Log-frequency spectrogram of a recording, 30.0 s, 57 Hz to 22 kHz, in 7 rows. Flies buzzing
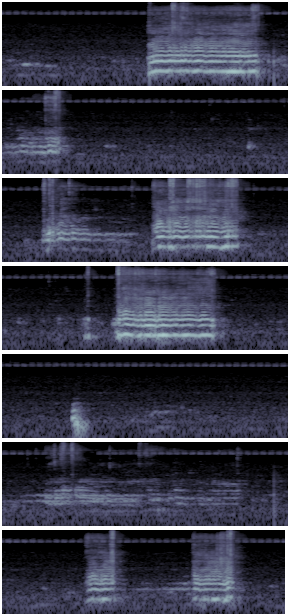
0:02.2 0:04.0, 0:09.2 0:12.3, 0:14.2 0:16.2, 0:28.6 0:29.4

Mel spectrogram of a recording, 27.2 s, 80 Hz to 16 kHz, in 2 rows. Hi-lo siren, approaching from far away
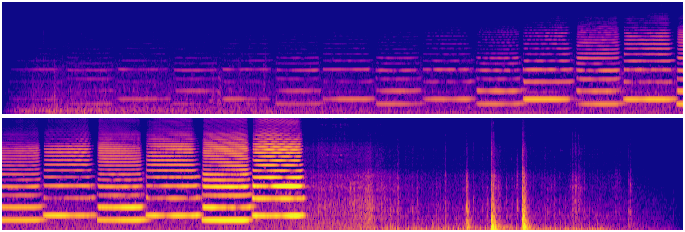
0:00.0 0:21.0

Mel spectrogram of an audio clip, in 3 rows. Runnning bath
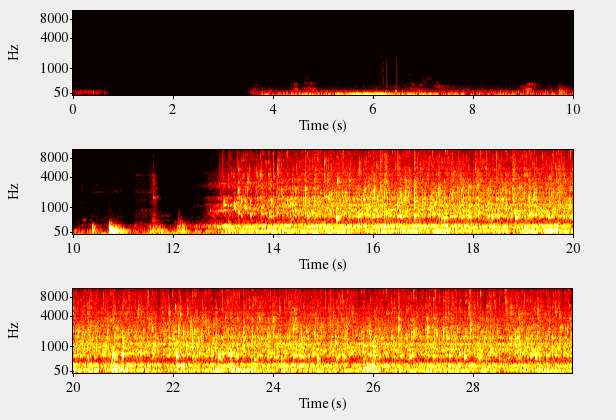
0:10.5 0:29.9

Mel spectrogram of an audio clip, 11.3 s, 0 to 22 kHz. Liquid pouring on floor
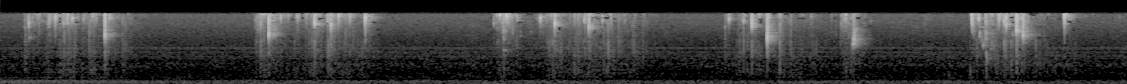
0:00.3 0:01.2, 0:05.0 0:06.4, 0:09.7 0:10.5

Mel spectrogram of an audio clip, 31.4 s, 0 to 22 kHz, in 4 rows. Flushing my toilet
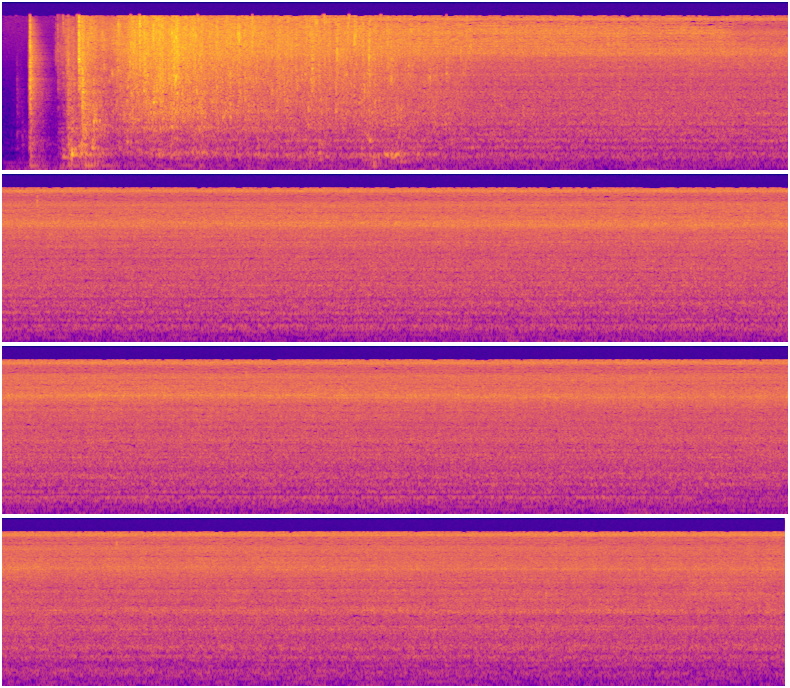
0:00.5 0:06.6

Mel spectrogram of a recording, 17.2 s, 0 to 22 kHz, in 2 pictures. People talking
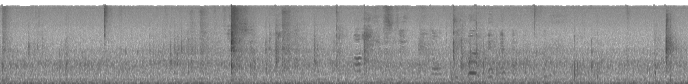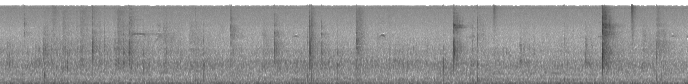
0:04.3 0:06.9

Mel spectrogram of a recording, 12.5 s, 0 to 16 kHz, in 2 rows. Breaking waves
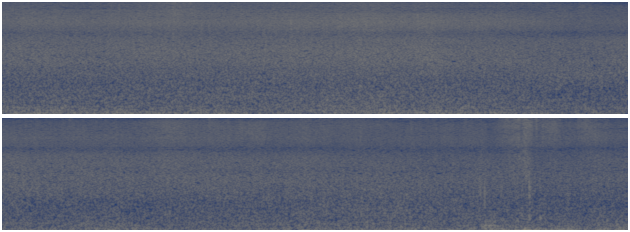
0:09.4 0:12.5

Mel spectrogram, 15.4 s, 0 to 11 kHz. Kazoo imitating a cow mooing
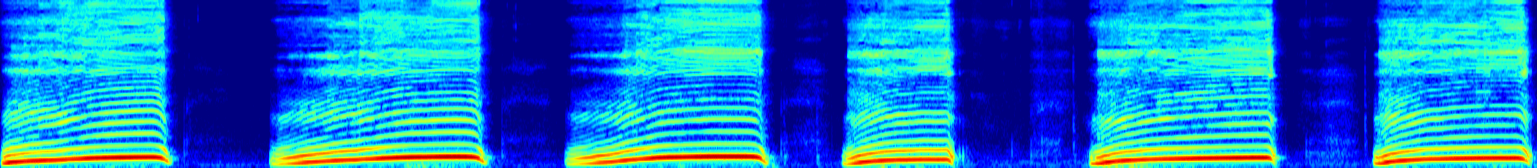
0:00.0 0:01.8, 0:02.7 0:05.0, 0:05.7 0:07.8, 0:08.4 0:09.6, 0:10.9 0:12.9, 0:13.7 0:15.3

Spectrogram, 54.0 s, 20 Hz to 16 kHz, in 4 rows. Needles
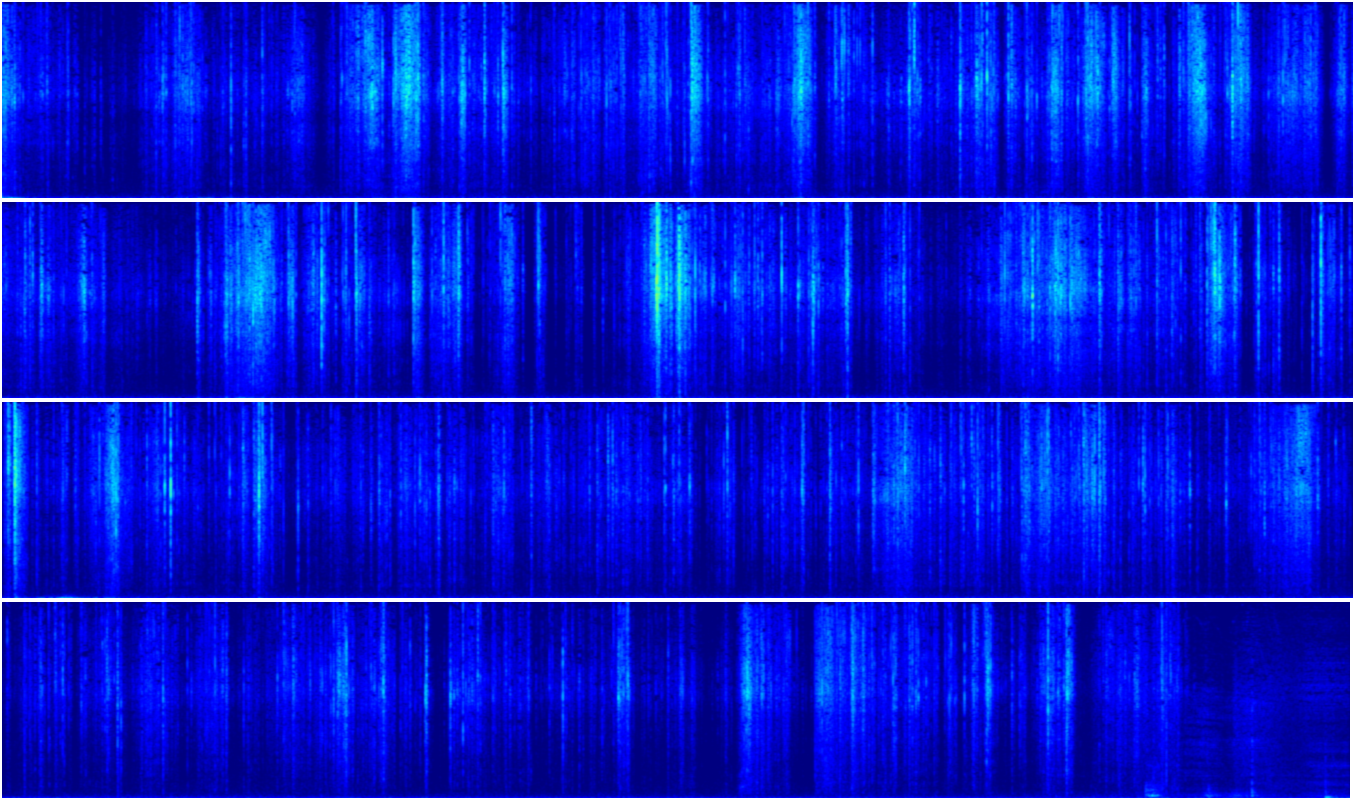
0:45.2 0:54.0

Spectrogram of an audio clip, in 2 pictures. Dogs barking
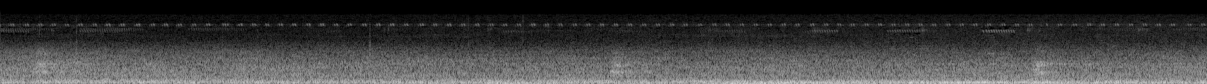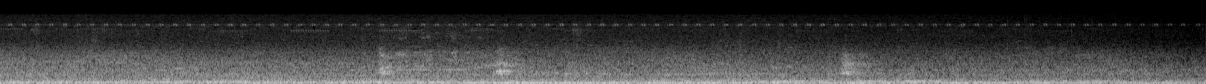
0:06.0 0:06.6, 0:10.2 0:10.8, 0:15.8 0:18.8, 0:20.3 0:21.0

